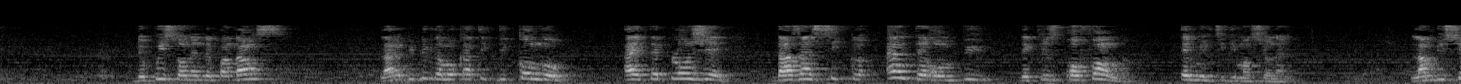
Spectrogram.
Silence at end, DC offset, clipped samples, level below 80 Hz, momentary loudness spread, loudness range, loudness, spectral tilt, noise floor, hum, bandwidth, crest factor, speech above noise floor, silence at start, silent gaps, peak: 0 s; under 0.1%; under 0.1%; -54 dBFS; 18 LU; 4 LU; -27 LUFS; -3.5 dB/octave; -49 dBFS; none; 6.6 kHz; 22 dB; 22 dB; 0 s; none; -8 dBFS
